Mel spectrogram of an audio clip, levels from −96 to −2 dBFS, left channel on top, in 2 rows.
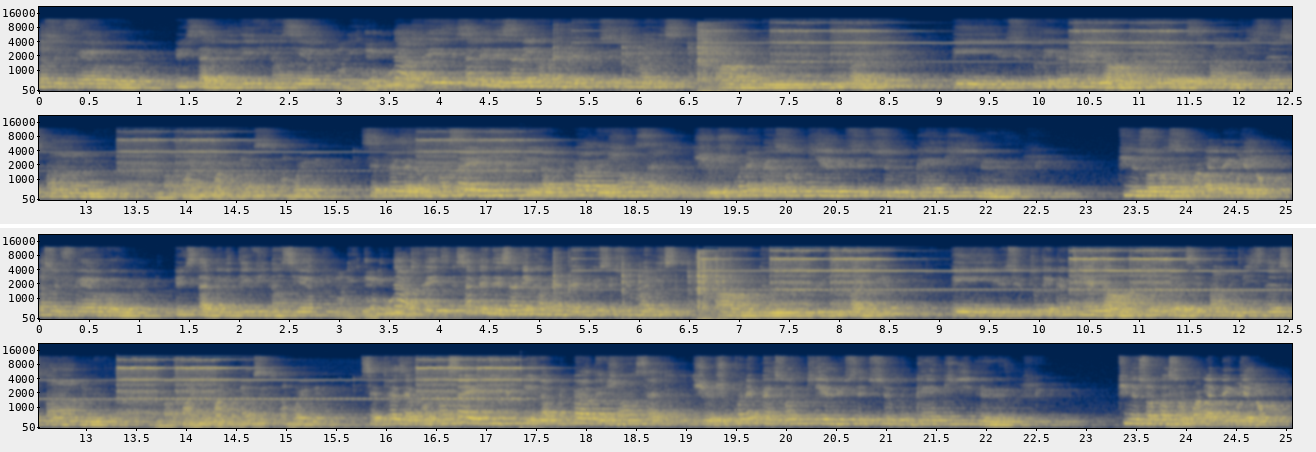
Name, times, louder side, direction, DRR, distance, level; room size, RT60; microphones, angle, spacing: voice 1, 0.0-2.8 3.3-6.3 6.8-8.6 9.1-13.4 13.8-14.2 14.5-14.8 15.1-15.3 15.8-22.3 23.3-24.0 24.4-24.8, equal, 85° right, 1 dB, 6.9 m, -20 dB
voice 2, 2.9-3.8 13.7-15.4 23.8-24.8, right 1 dB, 30° right, 0 dB, 2.5 m, -25 dB
sound 1, 5.1-5.6 5.8-6.0 6.5-9.9 10.3-12.9 13.3-16.0 16.3-17.4, right 10 dB, 50° right, 3.2 m, -23 dB
26.5 x 24.5 x 7.0 m, 2.1 s
head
